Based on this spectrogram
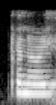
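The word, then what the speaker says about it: scenery: Because it has beautiful scenary and amazing natural viewers. Thank you. Thank you. Thank you so much. Alright. Ya, pemandangan memang tulisannya scenary, tapi bacanya scenary. Scenary. Jadi, C-nya enggak dibaca.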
